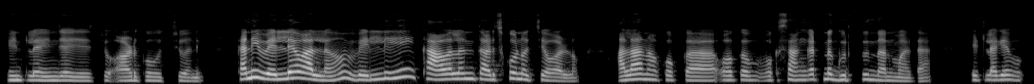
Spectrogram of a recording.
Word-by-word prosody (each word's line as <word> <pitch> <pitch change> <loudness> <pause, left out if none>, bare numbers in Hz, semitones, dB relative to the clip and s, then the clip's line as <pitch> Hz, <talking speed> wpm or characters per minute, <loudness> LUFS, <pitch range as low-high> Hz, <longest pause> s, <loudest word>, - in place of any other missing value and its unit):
ఇంట్లో 200 0 -2
ఎంజాయ్ 190 -1 -2
జెయొచ్చు. 175 +1 -8 0.2
ఆడుకోవచ్చు 180 -1 -5
అని. 160 0 -8 0.4
కానీ 295 +6 +7
వెళ్ళే 250 +5 +6
వాళ్ళం. 205 -6 +4 0.3
వెళ్లీ 245 +7 0 0.3
కావాలని 250 +3 +5
తడుచుకొనొచ్చేవాళ్ళం. 220 - -2 0.4
అలా 225 +4 +4
నాకు 215 -2 -6
ఒకా 195 -2 -3 0.3
ఒక 200 - -12 0.3
ఒక 185 - -15
సంఘటన 230 +4 -1
గుర్తుందనమాట. 185 -8 -5 0.6
ఇట్లాగే 210 +1 -2
ఓ - - -9
205 Hz, 115 wpm, -23 LUFS, 185-235 Hz, 0.6 s, కానీ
